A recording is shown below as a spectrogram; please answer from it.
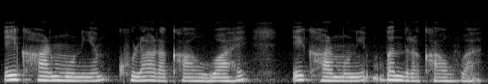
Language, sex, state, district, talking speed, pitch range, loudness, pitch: Hindi, female, Bihar, Saran, 145 wpm, 170-195 Hz, -17 LUFS, 180 Hz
